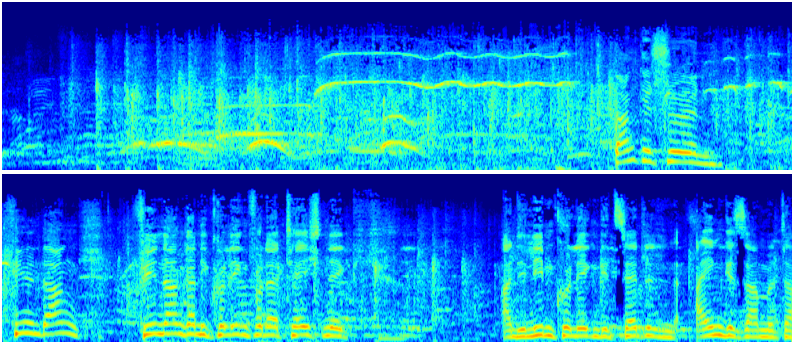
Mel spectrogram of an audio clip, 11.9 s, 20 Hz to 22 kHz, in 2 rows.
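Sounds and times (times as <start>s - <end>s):
audience applause: 0.0s - 11.8s
people cheering: 0.0s - 11.8s
people whistling: 2.2s - 6.7s
speech: 4.6s - 8.7s, 9.7s - 11.8s.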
